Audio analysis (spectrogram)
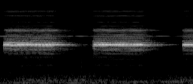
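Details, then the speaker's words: Garage fire alarm system with SK-5820XL panel, activated from a pull station during a test: loud high-pitched horn in even half-second blasts with short gaps, repeating steadily; alarm sounding normally. "We're going to activate the system and it will cut off the audio after a few seconds. Let's do it."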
